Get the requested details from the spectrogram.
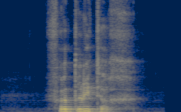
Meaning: sad (chiefly in relation to the emotions of human and animals)
- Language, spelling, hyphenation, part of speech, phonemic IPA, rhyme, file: Dutch, verdrietig, ver‧drie‧tig, adjective, /vərˈdri.təx/, -itəx, Nl-verdrietig.ogg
